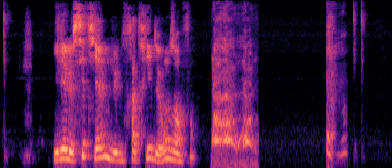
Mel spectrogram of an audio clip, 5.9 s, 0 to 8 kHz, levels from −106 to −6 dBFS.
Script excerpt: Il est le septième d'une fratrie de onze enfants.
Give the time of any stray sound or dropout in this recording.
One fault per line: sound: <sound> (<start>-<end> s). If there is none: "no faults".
sound: bark (3.2-3.9 s)
sound: cough (4.9-5.2 s)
